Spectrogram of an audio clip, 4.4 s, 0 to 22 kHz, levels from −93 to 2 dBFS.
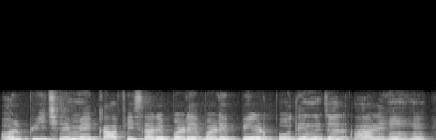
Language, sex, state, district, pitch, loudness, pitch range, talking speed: Hindi, male, Jharkhand, Ranchi, 150 Hz, -13 LUFS, 140-155 Hz, 180 wpm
